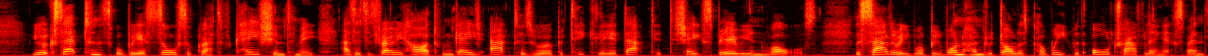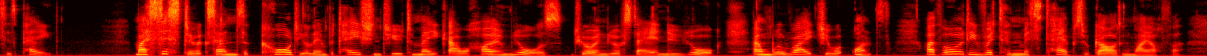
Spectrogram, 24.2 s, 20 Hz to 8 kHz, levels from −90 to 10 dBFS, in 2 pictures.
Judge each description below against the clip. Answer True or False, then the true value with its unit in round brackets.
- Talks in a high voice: True (225 Hz)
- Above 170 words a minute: True (180 wpm)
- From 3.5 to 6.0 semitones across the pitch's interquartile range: False (3.1 semitones)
